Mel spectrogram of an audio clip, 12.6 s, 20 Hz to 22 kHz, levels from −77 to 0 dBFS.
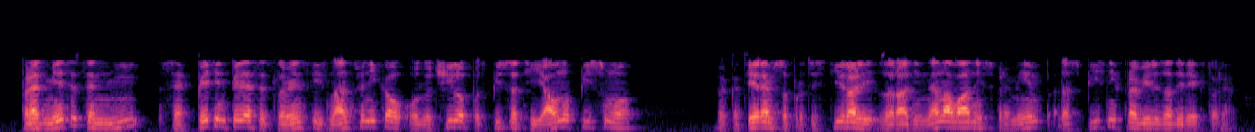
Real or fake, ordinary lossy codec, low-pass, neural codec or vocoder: real; AAC, 16 kbps; 19.8 kHz; none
